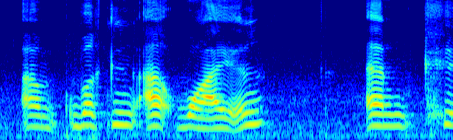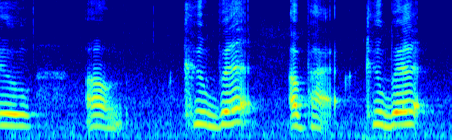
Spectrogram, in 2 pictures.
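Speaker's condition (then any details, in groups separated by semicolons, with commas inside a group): Cerebral palsy; diagnosed around age one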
